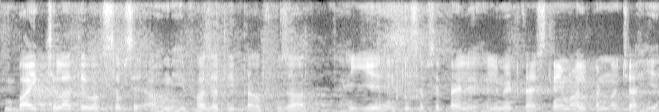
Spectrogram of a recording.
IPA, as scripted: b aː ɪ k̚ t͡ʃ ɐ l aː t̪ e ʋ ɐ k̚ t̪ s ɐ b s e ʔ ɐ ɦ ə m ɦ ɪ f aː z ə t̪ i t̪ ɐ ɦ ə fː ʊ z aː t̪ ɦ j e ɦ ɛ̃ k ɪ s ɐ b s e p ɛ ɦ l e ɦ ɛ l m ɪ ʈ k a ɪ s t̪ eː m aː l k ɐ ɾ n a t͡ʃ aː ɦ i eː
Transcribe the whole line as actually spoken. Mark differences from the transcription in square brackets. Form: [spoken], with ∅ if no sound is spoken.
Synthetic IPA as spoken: b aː ɪ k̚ t͡ʃ ɐ l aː t̪ e ʋ ɐ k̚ t̪ s ɐ b s e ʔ ɐ ɦ ə m ɦ ɪ f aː z ə t̪ i t̪ ɐ ɦ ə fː ʊ z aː t̪ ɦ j e ɦ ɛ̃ k [i] s ɐ b s e p ɛ ɦ l e ɦ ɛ l m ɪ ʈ k a ɪ s t̪ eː m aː l k ɐ ɾ n a t͡ʃ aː ɦ i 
